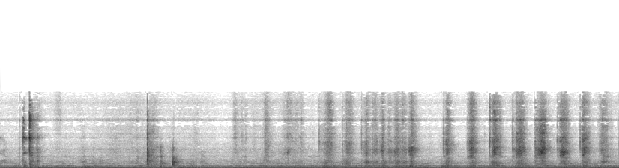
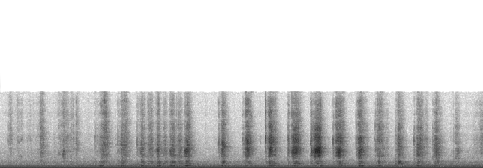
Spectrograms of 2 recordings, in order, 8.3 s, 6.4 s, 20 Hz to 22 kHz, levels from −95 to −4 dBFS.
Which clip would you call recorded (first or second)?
second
